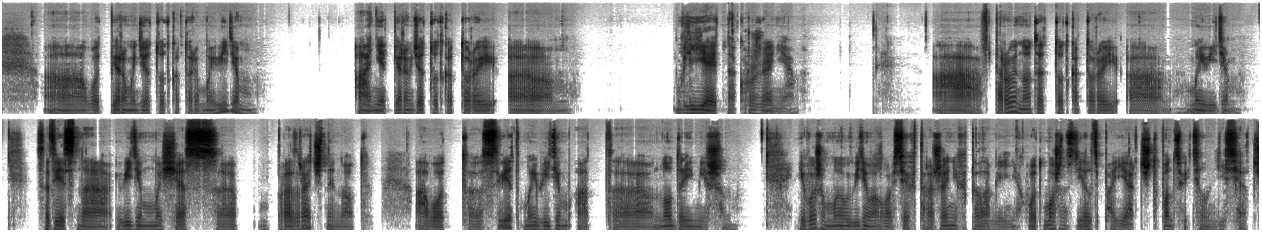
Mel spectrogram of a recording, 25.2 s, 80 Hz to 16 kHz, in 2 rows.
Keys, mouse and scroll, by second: 0.3-1.8 drag, 3.7-5.8 drag, 7.5 scroll down 1, 8.8-11.5 middle drag, 21.0-25.1 drag.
